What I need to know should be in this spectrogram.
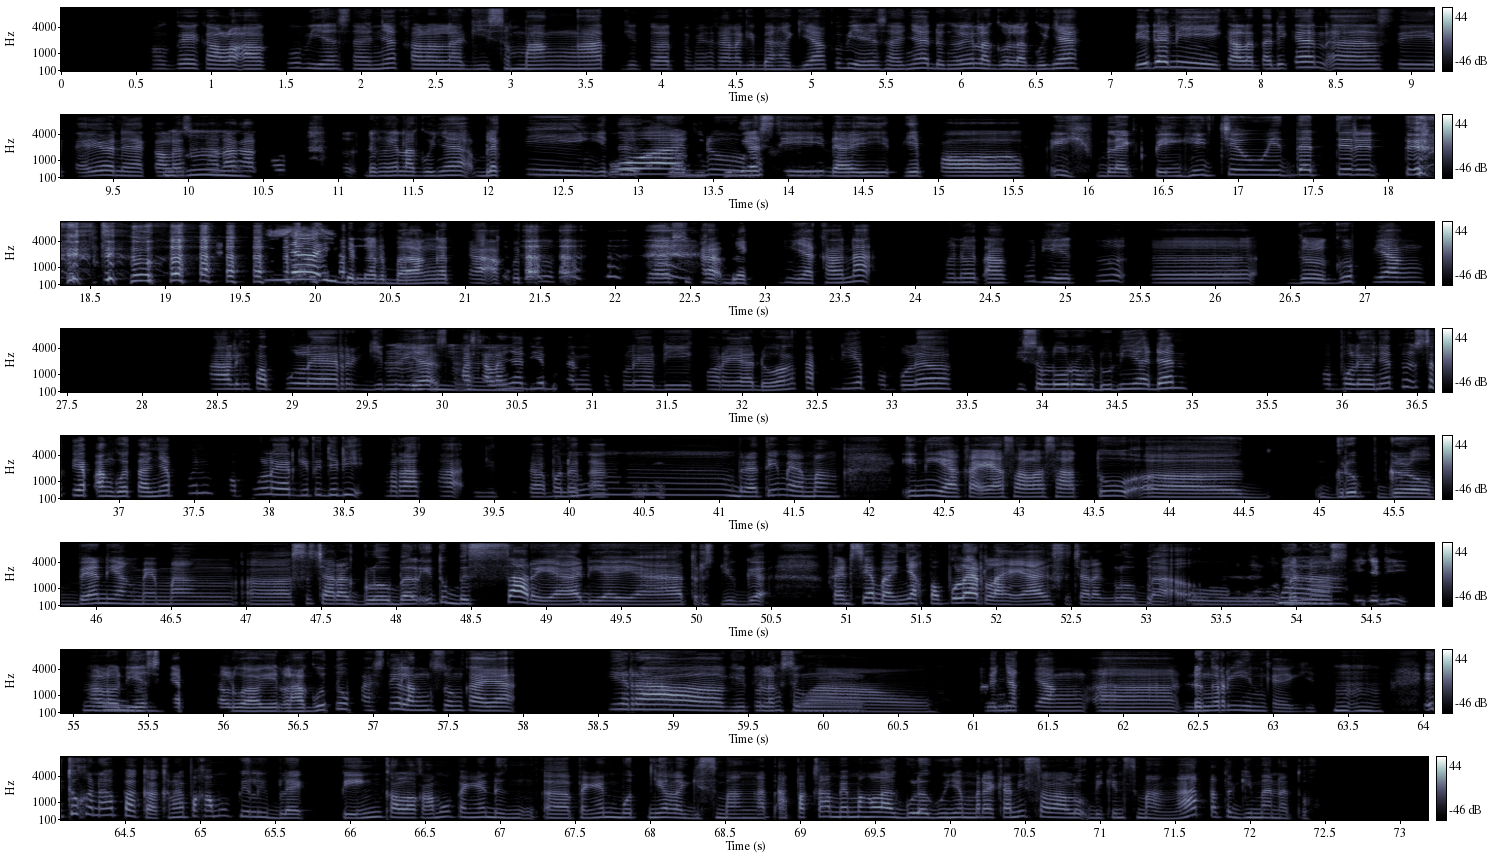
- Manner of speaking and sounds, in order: in English: "girl group"; singing: "Hit you with that, du du, du du, du"; in English: "Hit you with that"; laughing while speaking: "du du, du"; laugh; in English: "girl group"; in English: "girl band"; in English: "mood-nya"
- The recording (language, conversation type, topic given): Indonesian, podcast, Bagaimana perubahan suasana hatimu memengaruhi musik yang kamu dengarkan?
